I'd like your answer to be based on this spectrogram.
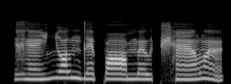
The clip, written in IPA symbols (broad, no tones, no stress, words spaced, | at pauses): ɣɛ̃i̯ʎɔlˠndɛ pɑmœu̯ t͡ʃʰæ̃lˠœ̃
